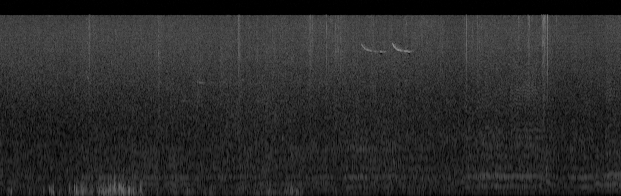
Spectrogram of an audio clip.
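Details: Bees foraging among lavender in a Brittany garden in August, many insects together; continuous low droning buzz with a louder close pass early on, then a softer steady hum, faint high chirps in the distance.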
